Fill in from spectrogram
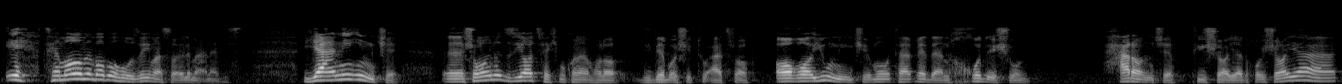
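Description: A man, a guest expert on a talk show, explaining child-rearing in an animated way and acting out parents and children in quotes. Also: medium pitch, husky, highs cut off.

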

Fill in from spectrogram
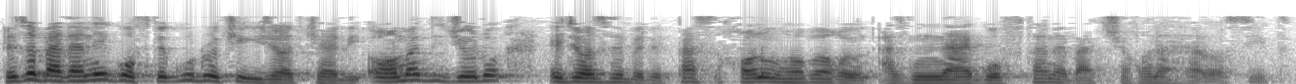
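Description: A man's voice: medium pitch, animated, breathy edge, dull audio. A man speaking as a guest on parenting, preachy and impassioned, often quoting scripture. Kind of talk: animated studio talk.

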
